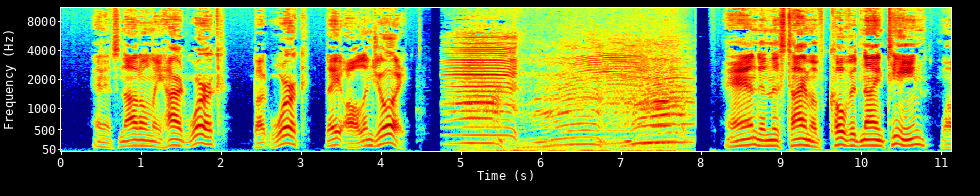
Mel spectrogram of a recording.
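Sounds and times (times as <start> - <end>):
speech: 0.4 - 4.4, 8.3 - 11.1
herd of first-calf heifers mooing in a corral for branding: 4.8 - 8.0.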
